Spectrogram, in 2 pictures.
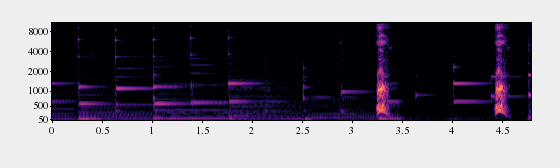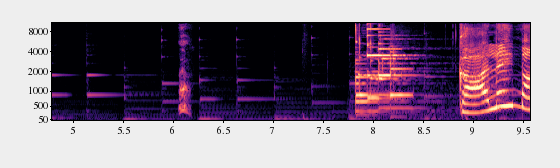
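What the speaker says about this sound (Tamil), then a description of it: "நாய்" Several short, sharp dog barks spaced apart over a soft musical backing, followed by louder yelping bursts at the end.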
